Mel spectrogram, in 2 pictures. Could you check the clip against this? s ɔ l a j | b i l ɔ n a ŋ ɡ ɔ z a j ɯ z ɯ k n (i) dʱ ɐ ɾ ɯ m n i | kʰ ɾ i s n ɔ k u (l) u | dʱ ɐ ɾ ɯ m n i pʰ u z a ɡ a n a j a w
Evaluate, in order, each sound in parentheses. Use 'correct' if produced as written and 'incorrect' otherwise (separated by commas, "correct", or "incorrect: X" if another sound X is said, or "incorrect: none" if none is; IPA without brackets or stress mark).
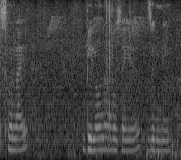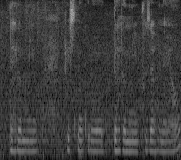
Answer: correct, incorrect: ɾ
